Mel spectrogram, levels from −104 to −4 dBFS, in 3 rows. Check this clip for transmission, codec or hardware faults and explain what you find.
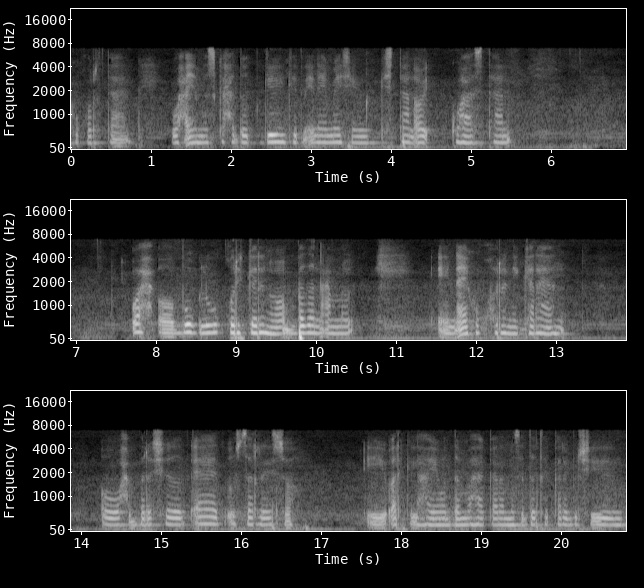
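One codec fault runs through the whole clip; no transmission or hardware faults stand out.

Dolby Digital compression, throughout: the speech is dull and band-limited, with nothing above about 6.9 kHz, and a rough, fluttering noise clings to voiced tones. The likely cause is an AC-3-style encoder starved of bits, which fits a bitrate around 48 kbps. It cuts off the upper band and leaves many frequency lines without mantissa data, so the decoder fills them with dither noise, and the damage is heavy.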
